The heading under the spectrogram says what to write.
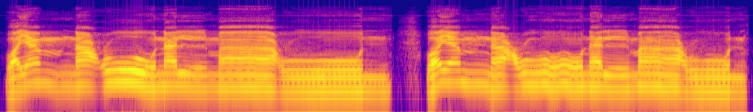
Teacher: عین یہاں پہ عین ادا کریں گے، بیچ حلق سے بولیں گے. وَيَمْنَعُونَ الْمَاعُونَ، وَيَمْنَعُونَ الْمَاعُونَ، معون میں بھی عین ہے تو عین ہی بولیں گے.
